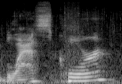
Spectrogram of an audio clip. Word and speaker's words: Corps: So I pronounced it Blast Corpse all the time.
